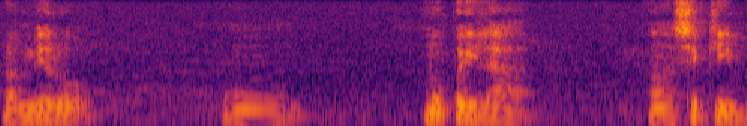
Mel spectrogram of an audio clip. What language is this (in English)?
Nepali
